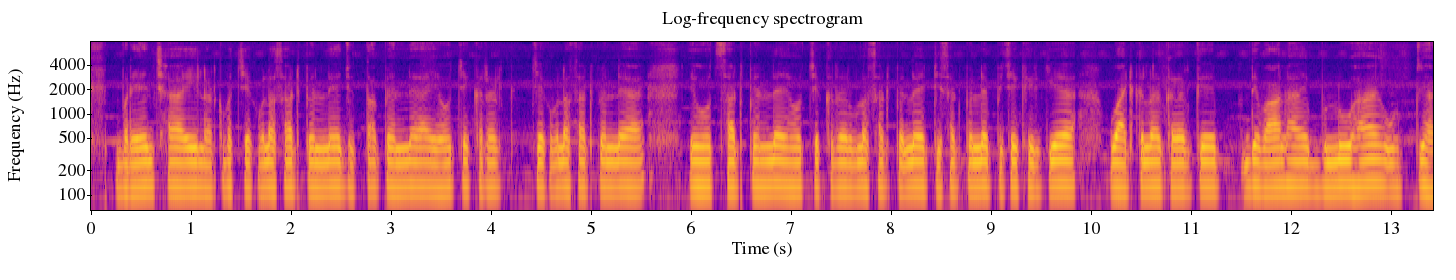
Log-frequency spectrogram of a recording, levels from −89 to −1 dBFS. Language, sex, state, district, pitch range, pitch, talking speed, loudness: Hindi, male, Bihar, Jamui, 125-130 Hz, 130 Hz, 220 wpm, -19 LUFS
